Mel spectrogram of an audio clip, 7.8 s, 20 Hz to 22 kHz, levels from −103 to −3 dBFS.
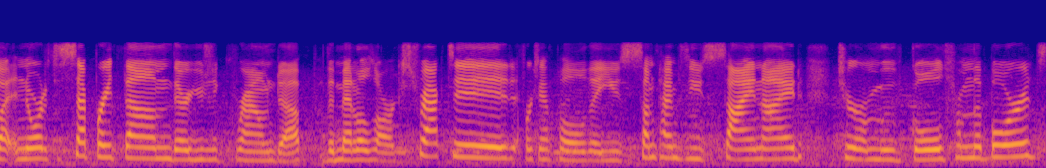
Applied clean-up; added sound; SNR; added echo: none; none; none; none.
